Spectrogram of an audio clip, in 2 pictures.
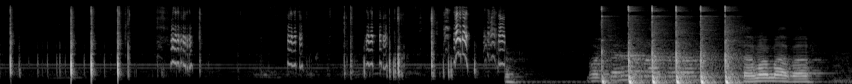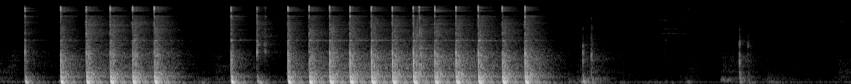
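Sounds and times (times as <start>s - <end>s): hammer tapping steel punch: 8.8s - 14.0s.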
